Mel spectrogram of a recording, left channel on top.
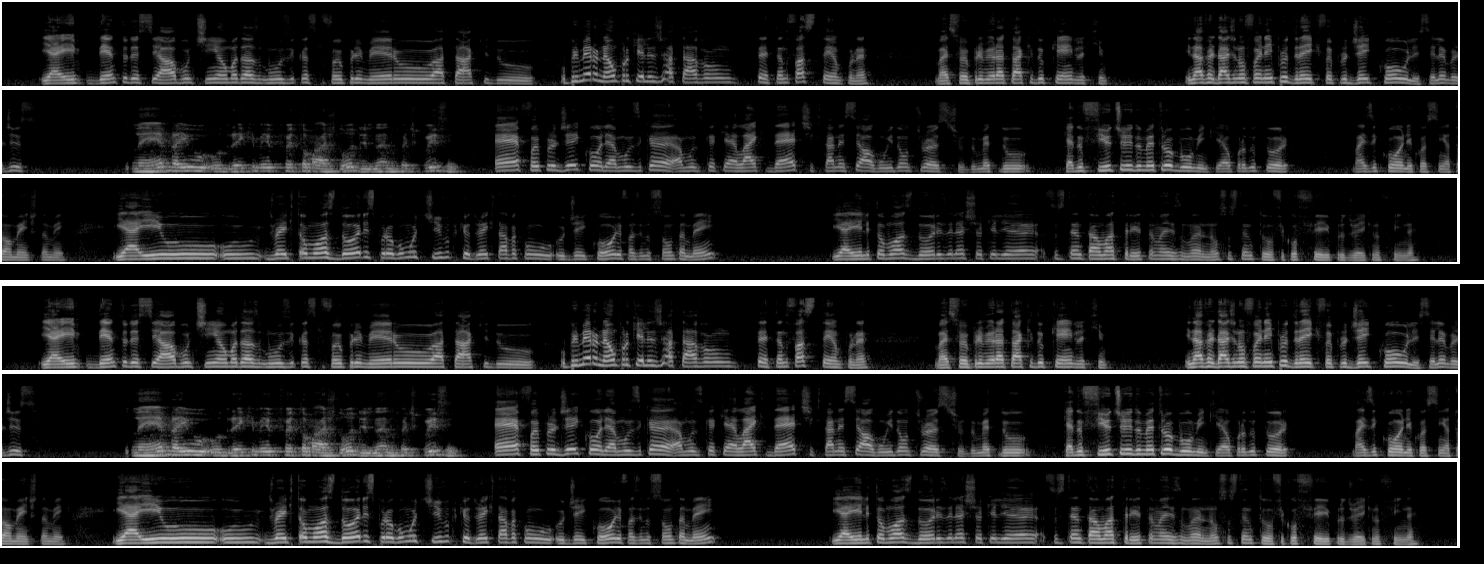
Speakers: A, on the right; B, on the right.
A: E aí, dentro desse álbum, tinha uma das músicas que foi o primeiro ataque do. O primeiro não, porque eles já estavam tretando faz tempo, né? Mas foi o primeiro ataque do Kendrick. E na verdade não foi nem pro Drake, foi pro J. Cole. Você lembra disso?
B: Lembra aí o, o Drake meio que foi tomar as dores, né? Não foi tipo isso?
A: É, foi pro J. Cole, a música, a música que é Like That, que tá nesse álbum, We Don't Trust You, do, Met- do- que é do Future e do Metro Boomin, que é o produtor mais icônico, assim, atualmente também. E aí o, o Drake tomou as dores por algum motivo, porque o Drake tava com o, o J. Cole fazendo som também, e aí ele tomou as dores, ele achou que ele ia sustentar uma treta, mas, mano, não sustentou, ficou feio pro Drake no fim, né?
